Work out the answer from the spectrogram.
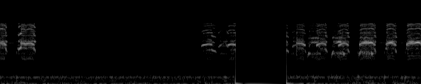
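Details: Osprey female calling at Loch Arkaig, July 2020, as the male lands with a trout: after a short call and a stretch of rustling background noise, a rapid, insistent run of high, harsh cheeps, about four per second.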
